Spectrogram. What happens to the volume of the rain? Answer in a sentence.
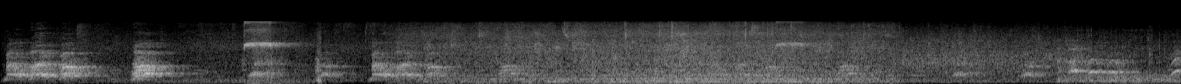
The volume of the rain goes up, then down.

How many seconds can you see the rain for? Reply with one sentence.
You can hear the rain for 12 seconds altogether.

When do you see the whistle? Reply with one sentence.
You can hear the whistle from 2.4 to 2.9 s and from 7.7 to 8.2 s.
